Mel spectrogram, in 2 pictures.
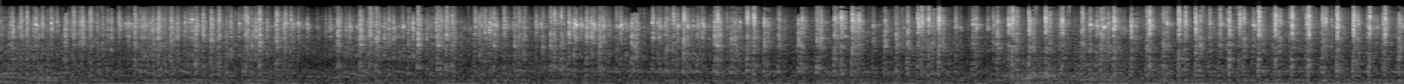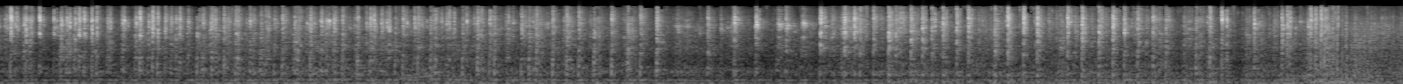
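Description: A race car engine idles loudly with a rough, popping rumble.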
